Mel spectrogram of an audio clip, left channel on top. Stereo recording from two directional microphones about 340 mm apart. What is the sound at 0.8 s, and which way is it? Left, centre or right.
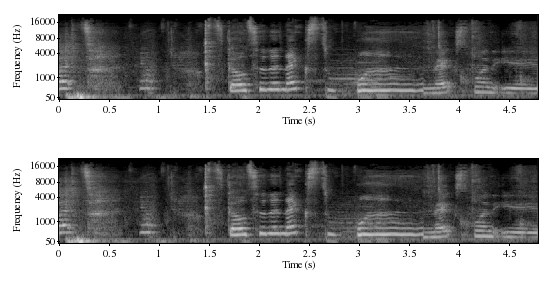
Speech, centre.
